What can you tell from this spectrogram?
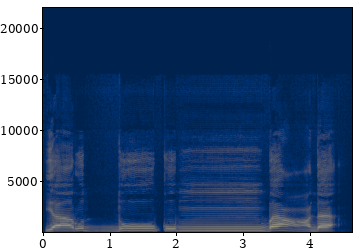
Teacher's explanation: Mimnya ditahan dua harakat. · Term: ikhfa syafawi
